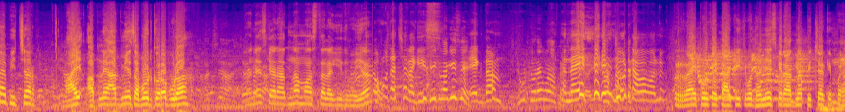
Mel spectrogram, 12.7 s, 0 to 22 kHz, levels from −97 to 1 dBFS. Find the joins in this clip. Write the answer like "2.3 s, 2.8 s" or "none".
5.6 s, 10.2 s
